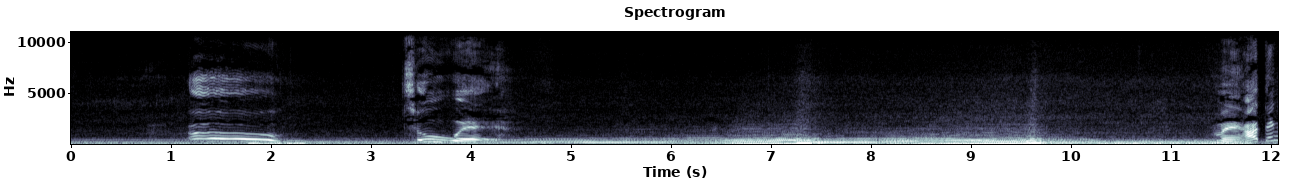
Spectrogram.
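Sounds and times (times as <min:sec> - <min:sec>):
car engine accelerating hard: 0:00.0 - 0:12.0.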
